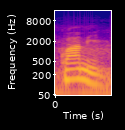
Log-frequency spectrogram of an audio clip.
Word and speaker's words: Kwame: My own name is Kwame, but in pronunciation it becomes corrected to Kwame.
